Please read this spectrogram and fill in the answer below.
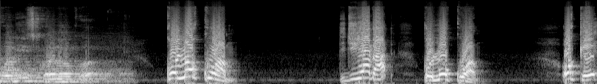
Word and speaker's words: colloquium: is you hear that colloquium okay what is the pronunciation listen colloquium colloquium here this colloquium okay all right okay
